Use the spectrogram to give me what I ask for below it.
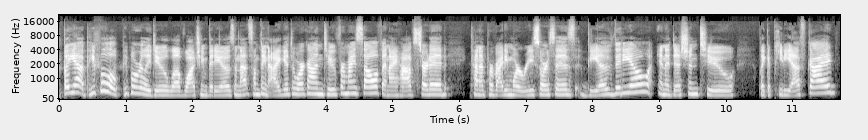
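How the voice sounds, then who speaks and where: Woman guest on a podcast, kinda high voice, says like a lot, dry recording. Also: normal speed, fairly bright tone, no echo. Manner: casual, frequent "like" fillers. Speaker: marketing consultant guest. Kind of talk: conversational interview.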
